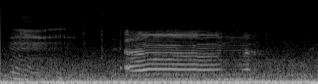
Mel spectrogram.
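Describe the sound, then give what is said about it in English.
Steady low engine rumble from inside a moving car being driven, with a brief whining tone as another car passes, then fades back into the constant road drone. “If you just heard a car passing us, that is because, once again, I am driving.”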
